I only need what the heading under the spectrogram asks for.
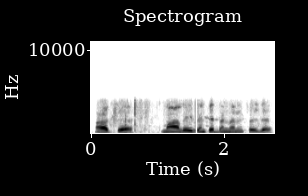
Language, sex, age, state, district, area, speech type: Santali, male, 60+, West Bengal, Paschim Bardhaman, urban, conversation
